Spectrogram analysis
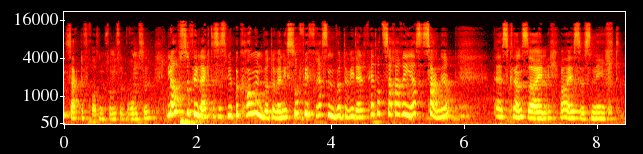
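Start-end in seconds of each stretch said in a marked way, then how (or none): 1.5-5.8 high, loud wife pestering her sleepy husband; nagging wife. Acted. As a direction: keep needling him with a raised voice. Frau Sumsum als Figur gesprochen. (hohe, laute nörgelnde Ehefrau)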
